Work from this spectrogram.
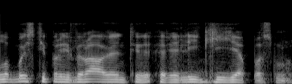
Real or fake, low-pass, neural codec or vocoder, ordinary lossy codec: fake; 7.2 kHz; codec, 16 kHz, 4 kbps, FunCodec, trained on Chinese and English, 50 frames a second; AAC, 48 kbps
